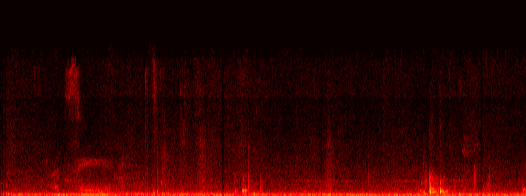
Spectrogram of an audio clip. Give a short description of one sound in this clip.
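A woman speaks briefly and quietly through a microphone.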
